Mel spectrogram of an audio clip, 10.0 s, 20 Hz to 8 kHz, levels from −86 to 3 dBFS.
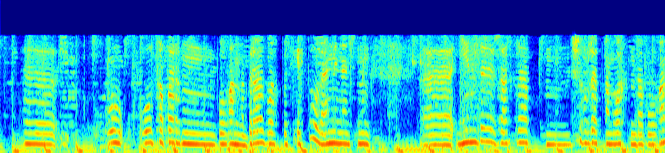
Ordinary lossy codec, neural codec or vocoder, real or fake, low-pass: AAC, 16 kbps; none; real; 7.2 kHz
